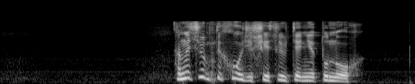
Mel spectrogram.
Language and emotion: Russian, angry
